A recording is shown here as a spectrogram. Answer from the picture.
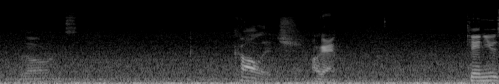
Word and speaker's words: Lawrence: And we don't pronounce a W? Uh-huh. Lawrence.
